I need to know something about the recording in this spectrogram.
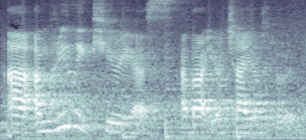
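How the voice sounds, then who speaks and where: A woman hosting an interview podcast, asking curious questions with many ums and soft mm-hmms. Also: fairly low pitch, lively intonation, unhurried. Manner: warm, curious questioning with frequent filler sounds and soft affirmations. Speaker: podcast host. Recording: echoey room with long reverb and music bed.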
